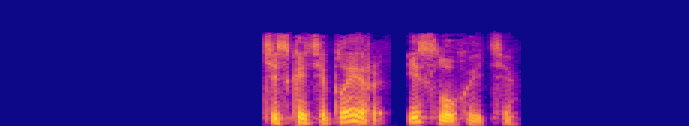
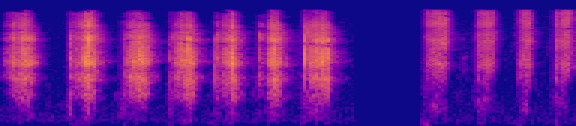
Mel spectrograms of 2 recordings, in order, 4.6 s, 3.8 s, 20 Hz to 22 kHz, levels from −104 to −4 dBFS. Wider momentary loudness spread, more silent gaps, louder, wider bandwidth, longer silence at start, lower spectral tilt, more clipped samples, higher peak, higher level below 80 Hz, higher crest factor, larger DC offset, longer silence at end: first, 17 LU vs 13 LU; second, 2.62-2.69 s vs 2.36-2.78 s; first, -18 LUFS vs -29 LUFS; second, 7.6 kHz vs 16 kHz; first, 1.75 s vs 0.05 s; first, -6 dB/octave vs 7.5 dB/octave; neither; about the same, -2 dBFS vs 0 dBFS; first, -54 dBFS vs under -90 dBFS; second, 20 dB vs 32 dB; neither; first, 1.2 s vs 0 s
